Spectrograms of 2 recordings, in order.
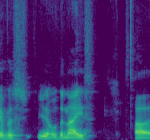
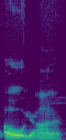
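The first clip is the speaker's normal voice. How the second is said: high-pitched mock dawning recognition; retold realization; 8 semitones higher than usual. Young man realizing he's talking to a judge, startled. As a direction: imitate someone suddenly seeing who they addressed. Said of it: "he kinda stepped back like".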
